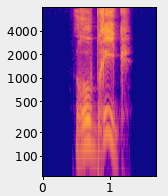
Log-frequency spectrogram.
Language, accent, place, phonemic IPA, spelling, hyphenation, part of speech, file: German, Germany, Berlin, /ʁuˈbʁiːk/, Rubrik, Ru‧brik, noun, De-Rubrik.ogg
- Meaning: 1. column (of newspaper) 2. category 3. rubric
